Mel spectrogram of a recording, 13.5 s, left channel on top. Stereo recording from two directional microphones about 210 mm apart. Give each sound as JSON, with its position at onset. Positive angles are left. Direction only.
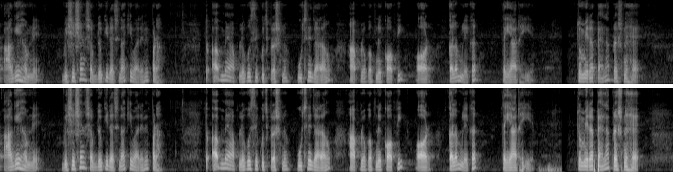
{"t": 0.0, "sound": "speech", "side_deg": -30}
{"t": 11.7, "sound": "speech", "side_deg": -40}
